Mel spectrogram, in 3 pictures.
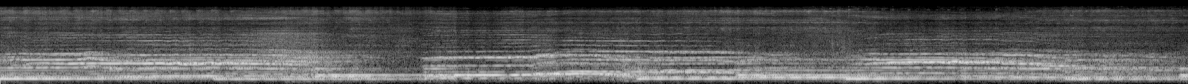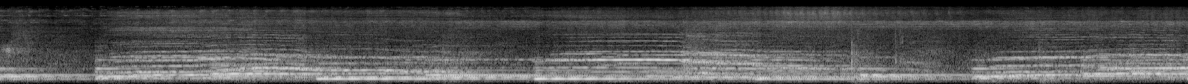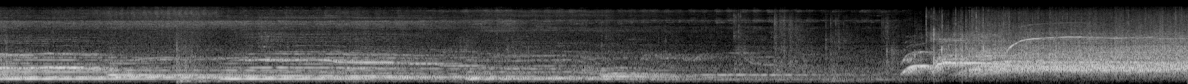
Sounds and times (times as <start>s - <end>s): Choir: 0.0s - 32.1s, 32.8s - 35.6s.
